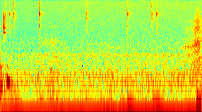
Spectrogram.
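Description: About half a dozen faint, irregularly spaced clicks of computer input during work in a drawing program, over a low steady background hum.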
